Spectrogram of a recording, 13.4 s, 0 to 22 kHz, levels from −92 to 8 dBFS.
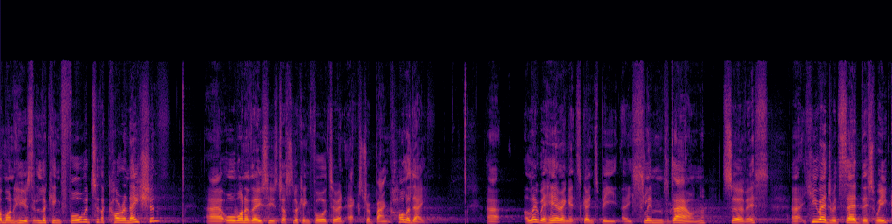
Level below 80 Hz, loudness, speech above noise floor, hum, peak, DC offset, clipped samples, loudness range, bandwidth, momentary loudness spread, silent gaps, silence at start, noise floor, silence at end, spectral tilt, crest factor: -84 dBFS; -25 LUFS; 26 dB; none; -2 dBFS; under 0.1%; under 0.1%; 4 LU; 16 kHz; 16 LU; none; 0 s; -51 dBFS; 0 s; -5 dB/octave; 22 dB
